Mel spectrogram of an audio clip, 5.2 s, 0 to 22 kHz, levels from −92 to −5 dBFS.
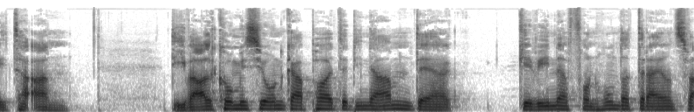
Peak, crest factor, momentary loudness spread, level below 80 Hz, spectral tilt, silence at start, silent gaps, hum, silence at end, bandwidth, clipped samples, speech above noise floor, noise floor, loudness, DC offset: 0 dBFS; 20 dB; 7 LU; -44 dBFS; -5 dB/octave; 0 s; none; none; 0 s; 16.5 kHz; under 0.1%; 35 dB; -54 dBFS; -19 LUFS; under 0.1%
